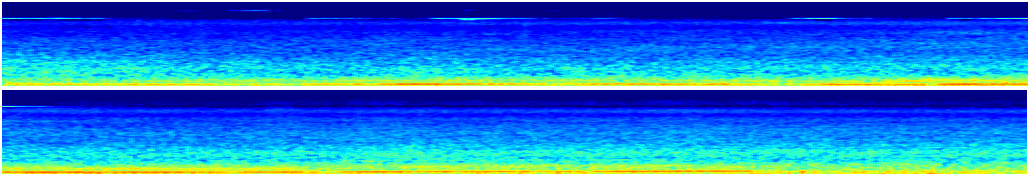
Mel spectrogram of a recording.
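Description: A road vehicle's engine running steadily amid street traffic, a low hum that shifts slightly in pitch.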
